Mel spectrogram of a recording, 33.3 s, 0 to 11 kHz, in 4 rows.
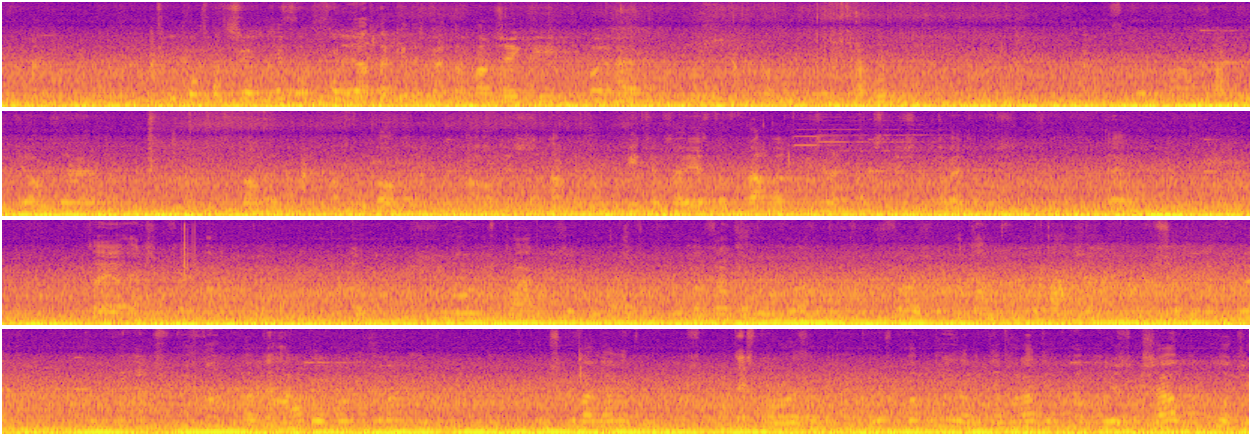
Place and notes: Poznan, Lazarz district, on the corner in front of the old train station - taxi drivers
(binaural) taxi drivers talking their taxi stories and stamping their feet in the cold. some night traffic. a few steel wires clinging on the poles. announcements from train station's megaphones. rumble of the nearby escalator.
Poznań, Poland, 28 November 2014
